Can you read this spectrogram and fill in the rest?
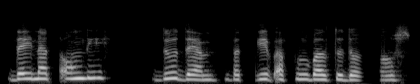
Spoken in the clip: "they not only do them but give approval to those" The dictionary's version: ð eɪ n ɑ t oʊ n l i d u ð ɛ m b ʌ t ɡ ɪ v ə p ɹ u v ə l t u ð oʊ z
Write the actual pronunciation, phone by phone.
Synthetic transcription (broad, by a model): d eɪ n ɑ t oʊ n l i d u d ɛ m b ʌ t ɡ ɪ v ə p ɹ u b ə l t u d oʊ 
